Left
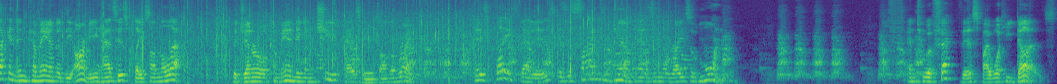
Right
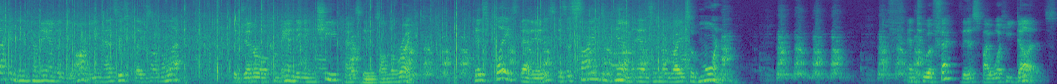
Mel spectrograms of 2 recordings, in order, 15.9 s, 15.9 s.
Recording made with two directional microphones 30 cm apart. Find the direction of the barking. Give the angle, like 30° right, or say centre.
60° right.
